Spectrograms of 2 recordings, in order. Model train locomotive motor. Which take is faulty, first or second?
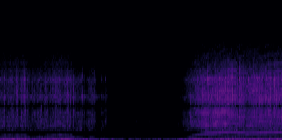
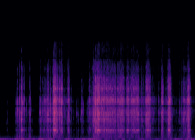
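second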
